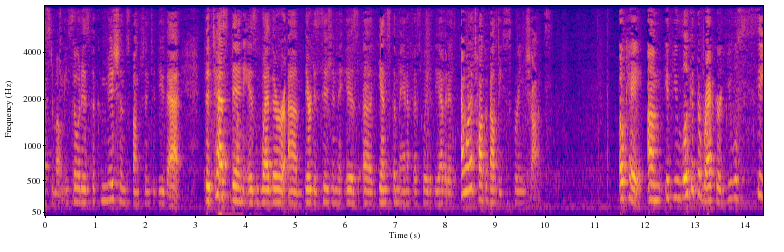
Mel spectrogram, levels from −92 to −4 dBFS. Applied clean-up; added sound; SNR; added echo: none; none; none; none.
